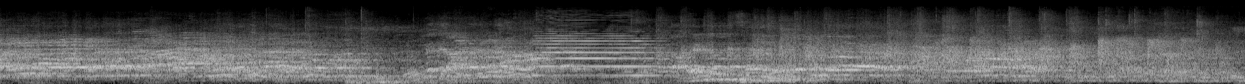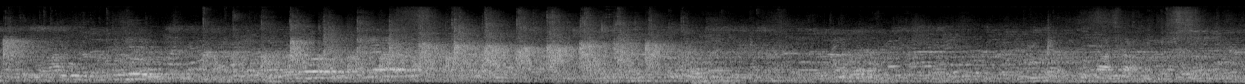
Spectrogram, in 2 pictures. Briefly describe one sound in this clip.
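A crowd of people talks and calls out in an echoing hall.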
